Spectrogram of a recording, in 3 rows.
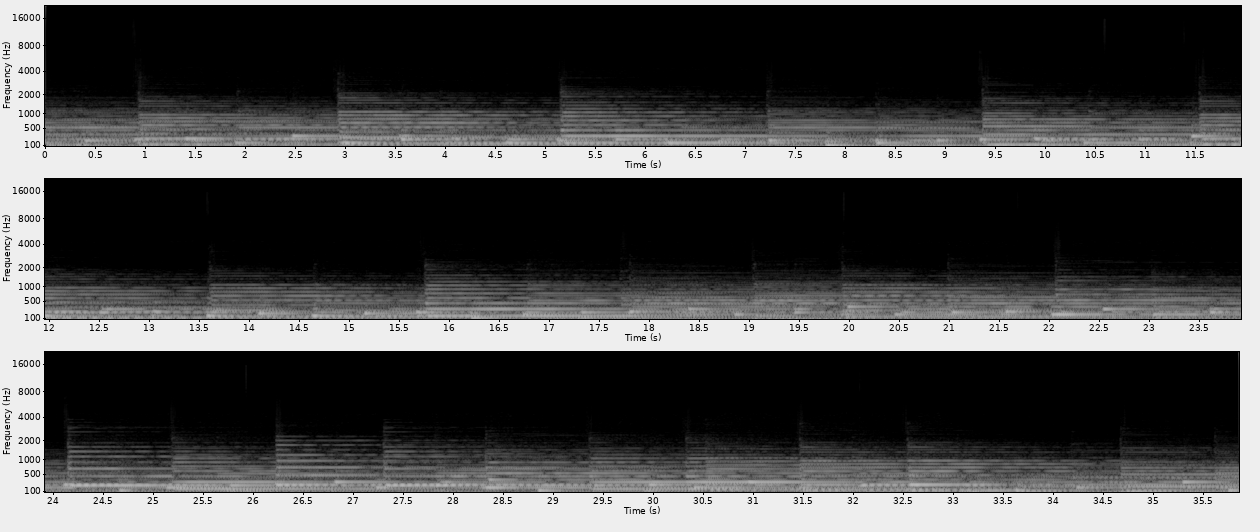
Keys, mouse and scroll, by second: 0.3 alt+click, 0.5 alt+click, 1.5 click, 5.8 click, 7.8 click, 8.1 shift+click, 9.5 click, 10.9 q, 11.5 ctrl+click, 12.8 click, 13.8 click, 14.2 click, 15.5 click, 15.8 shift+click, 16.8 alt+click, 20.6 click, 21.0 alt+click, 22.3 shift+click, 24.0 click, 24.4 shift+click, 24.9 alt+click, 26.7 ctrl+click, 28.1 alt+click, 30.8 alt+click, 31.2 alt+click, 34.4 click, 35.0 alt+click.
